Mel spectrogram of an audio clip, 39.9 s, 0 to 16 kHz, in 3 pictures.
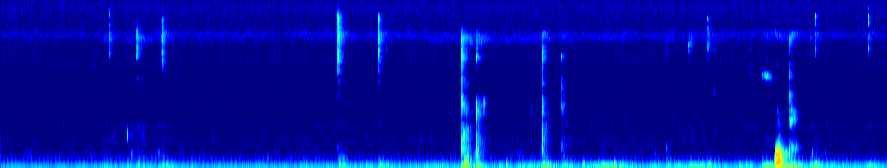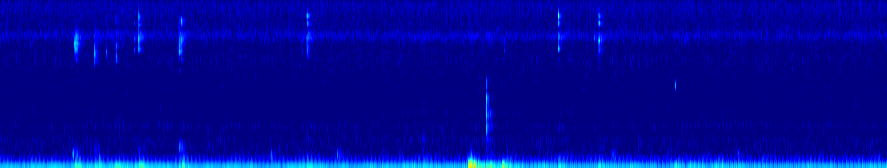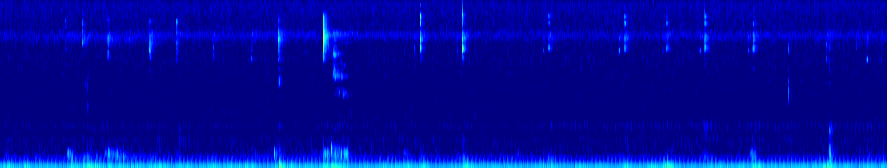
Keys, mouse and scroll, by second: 1.6 click, 1.8 scroll up 1, 2.1-10.7 alt+middle drag, 2.5-2.8 scroll up 1, 2.8 g, 5.1 ctrl+z, 6.9 g, 7.5 Escape, 8.0-9.0 scroll down 1, 12.2 click, 17.9 ctrl+alt+click, 18.3 g, 19.3 scroll up 1, 19.6-22.3 middle drag, 21.6 m, 22.3 click, 23.5 g, 26.8 scroll up 1, 27.1-30.5 middle drag, 27.4 scroll down 1, 29.7 Tab, 34.9-38.8 middle drag, 38.8 Tab.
